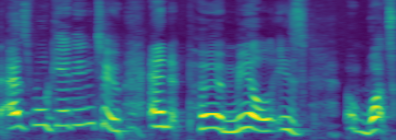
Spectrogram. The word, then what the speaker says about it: per mille: So in the power supply we saw, it was plus minus 2, not percent, it's per mil. So plus minus 2 per mil is the correct way to say it, basically.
